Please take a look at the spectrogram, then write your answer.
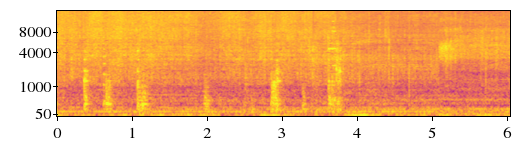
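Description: Cumin and chopped medium tomato frying in a pan: a continuous sizzle under repeated stirring scrapes and clacks of a spoon against the pan, at an irregular rhythm, close and fairly loud.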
